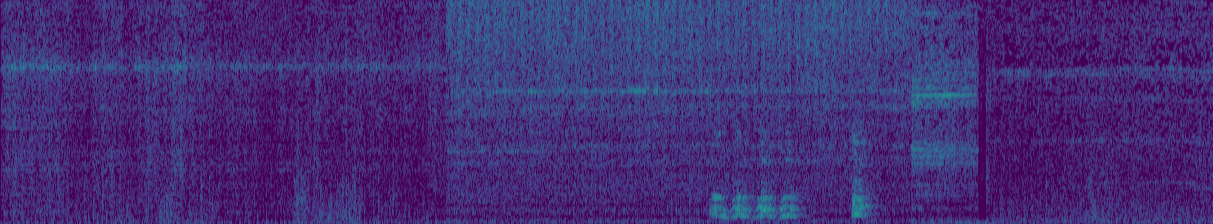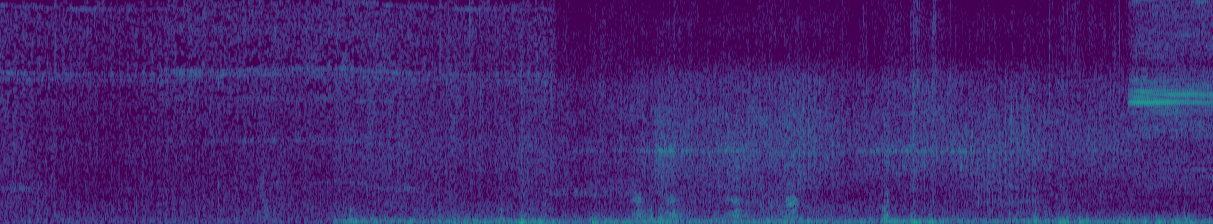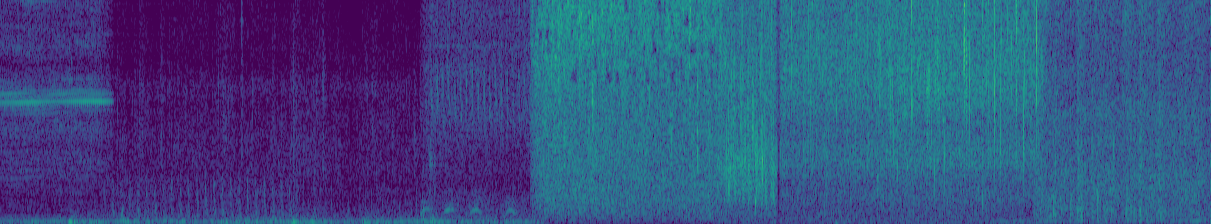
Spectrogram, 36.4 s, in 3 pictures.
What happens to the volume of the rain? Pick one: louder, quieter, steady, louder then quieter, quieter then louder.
steady.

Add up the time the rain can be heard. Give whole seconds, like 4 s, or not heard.
21 s.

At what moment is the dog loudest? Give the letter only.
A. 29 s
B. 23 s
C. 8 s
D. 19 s
C.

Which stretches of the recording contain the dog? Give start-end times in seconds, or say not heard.
7.0-8.8, 18.4-20.1, 28.0-29.6.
